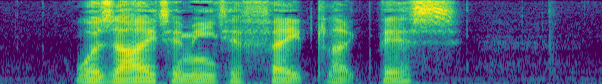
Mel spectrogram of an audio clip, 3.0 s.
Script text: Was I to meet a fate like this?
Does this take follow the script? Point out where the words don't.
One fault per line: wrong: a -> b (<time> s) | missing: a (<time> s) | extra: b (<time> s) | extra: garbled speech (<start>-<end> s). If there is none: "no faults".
no faults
